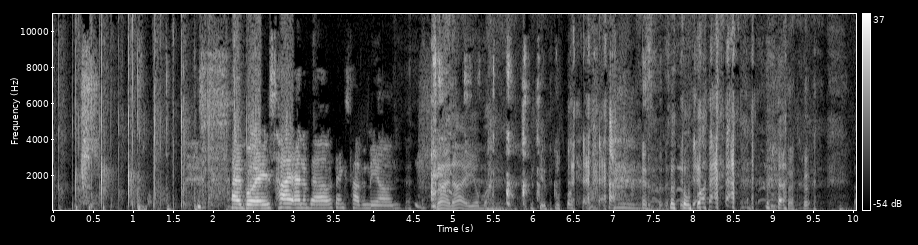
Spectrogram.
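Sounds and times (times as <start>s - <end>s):
hands clapping: 0.0s - 2.3s
speech: 2.2s - 9.8s
laughter: 4.4s - 10.0s.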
